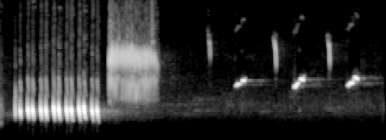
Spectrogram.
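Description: A nightingale sings a fast burst of about eight repeated mid-pitched notes, then a harsh buzzy rattle, then a few thin high rising whistles.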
